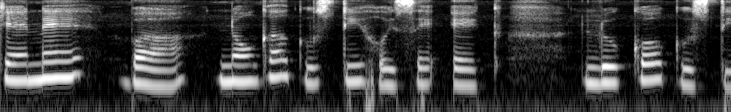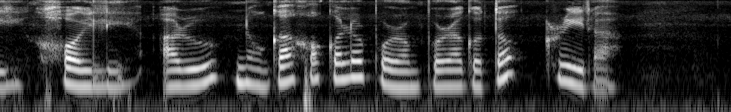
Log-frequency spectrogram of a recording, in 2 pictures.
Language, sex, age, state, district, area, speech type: Assamese, female, 30-45, Assam, Sonitpur, rural, read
